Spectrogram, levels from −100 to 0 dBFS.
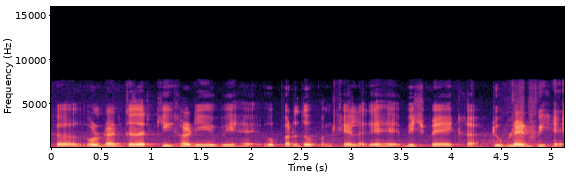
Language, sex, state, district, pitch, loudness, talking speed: Hindi, male, Chhattisgarh, Sukma, 100 Hz, -19 LUFS, 245 wpm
